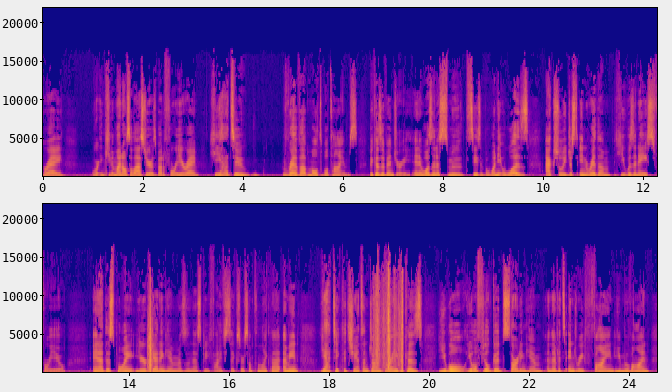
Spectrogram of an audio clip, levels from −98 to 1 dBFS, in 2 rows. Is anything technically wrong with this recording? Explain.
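Yes. Three faults are audible in this speech.

At 12.15 to 12.18 s there is a corrupt frame decoded. A single compressed frame was damaged in transmission or storage, and the decoder played it anyway. Misread values put energy at the wrong frequencies for just that frame's length, about 24 ms. It comes through as a brief chirp or blip, peaking at roughly minus 20 dBFS.

From 14.35 to 14.51 s, and again from 18.87 to 19.48 s, there is cable scratch noise. Dense, uneven bursts of rustling sit over the speech. The first burst is short and about 5 dB louder than the speech. The second lasts about 0.6 s and sits at roughly the same level as the speech. The likely cause is a worn cable or connector being moved, so that its contact resistance jumps about rapidly.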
